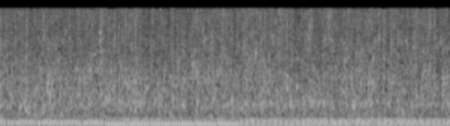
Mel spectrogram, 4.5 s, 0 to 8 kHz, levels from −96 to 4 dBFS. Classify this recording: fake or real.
real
